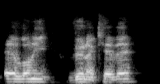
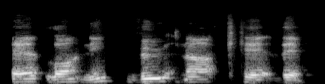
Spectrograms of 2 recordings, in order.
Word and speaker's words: Eloni Vunakece: So my name is Eloni Vunakece. Easiest way to pronounce Fijian names is chunky letters like consonant and your vowels, and they all roll off the tongue really well.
